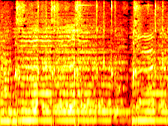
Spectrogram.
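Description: Live Portuguese folk music: a diatonic button accordion holding steady chords, with singing voices and hand percussion (a wooden block struck with a stick and a tambourine) tapping out an even beat.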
